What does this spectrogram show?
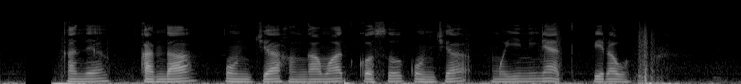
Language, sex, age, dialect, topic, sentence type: Marathi, male, 18-24, Varhadi, agriculture, question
